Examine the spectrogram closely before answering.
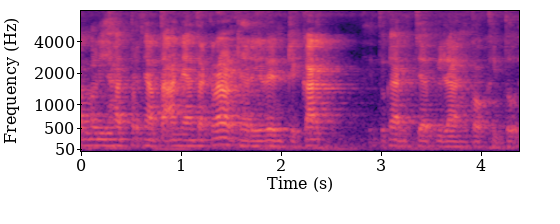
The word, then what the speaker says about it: René Descartes: René Descartes ya, tulisannya bacanya René Descartes.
